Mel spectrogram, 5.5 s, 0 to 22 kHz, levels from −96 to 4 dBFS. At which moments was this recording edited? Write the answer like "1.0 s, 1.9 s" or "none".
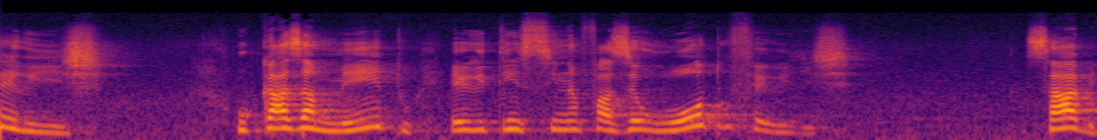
none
